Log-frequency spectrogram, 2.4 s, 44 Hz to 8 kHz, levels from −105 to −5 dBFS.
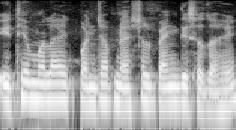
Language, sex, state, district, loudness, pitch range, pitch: Marathi, male, Maharashtra, Solapur, -14 LUFS, 120-140 Hz, 130 Hz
